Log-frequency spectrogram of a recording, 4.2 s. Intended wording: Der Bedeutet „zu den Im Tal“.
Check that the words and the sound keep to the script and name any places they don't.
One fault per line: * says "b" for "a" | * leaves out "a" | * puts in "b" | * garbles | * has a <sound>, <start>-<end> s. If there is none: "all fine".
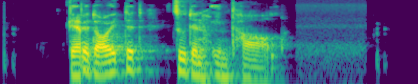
all fine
